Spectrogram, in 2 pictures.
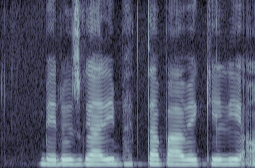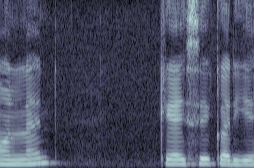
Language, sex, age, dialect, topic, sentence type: Magahi, female, 46-50, Southern, banking, question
